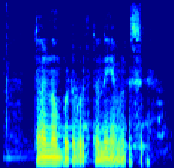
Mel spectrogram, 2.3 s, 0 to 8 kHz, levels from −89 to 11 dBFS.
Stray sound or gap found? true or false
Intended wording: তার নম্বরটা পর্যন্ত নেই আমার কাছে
false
